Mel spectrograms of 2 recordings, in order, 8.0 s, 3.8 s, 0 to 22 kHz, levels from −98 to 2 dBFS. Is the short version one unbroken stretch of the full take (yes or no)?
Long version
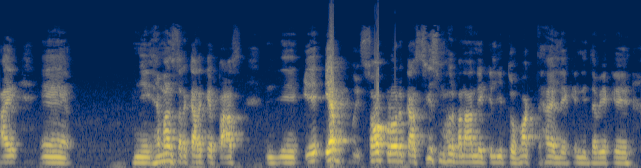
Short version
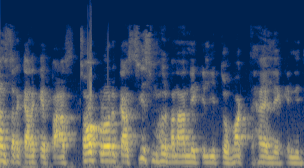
no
